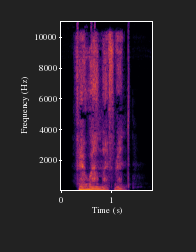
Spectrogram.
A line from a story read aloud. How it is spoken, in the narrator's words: Drizzt whispered, trying futilely to keep his voice from breaking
